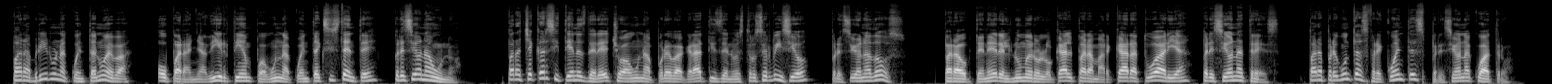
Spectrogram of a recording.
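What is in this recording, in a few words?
IVR Phone Messaging, Spanish voice-over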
